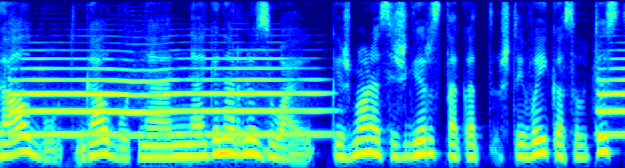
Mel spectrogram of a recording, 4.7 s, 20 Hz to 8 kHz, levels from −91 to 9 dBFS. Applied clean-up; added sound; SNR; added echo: none; Trumpet; 0 dB; none.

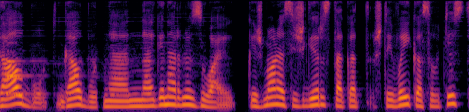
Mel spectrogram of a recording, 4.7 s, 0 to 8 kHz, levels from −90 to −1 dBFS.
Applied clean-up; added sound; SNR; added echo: neural mask model DeepFilterNet 3.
